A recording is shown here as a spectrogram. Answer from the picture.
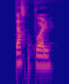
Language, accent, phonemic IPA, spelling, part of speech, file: French, France, /taʁ.t‿o pwal/, tarte aux poils, noun, LL-Q150 (fra)-tarte aux poils.wav
- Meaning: hair pie, fur pie, fur burger, bearded clam, pussy (vulva)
